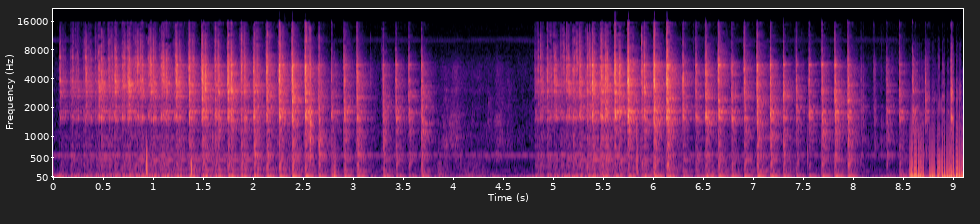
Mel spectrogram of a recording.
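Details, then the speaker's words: Lathe turning a gnarly crotch of possibly beech wood with a gouge across an interrupted cut: quick, even taps of about four a second, with a short pause, then resuming. Normal sound of the tool meeting wood across gaps. "Each of those little taps you can hear, let's just go back to the overhead. I think you can see through the through your screens there the air that's being cut, but actually every dick that you hear is actually the wood being cut."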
